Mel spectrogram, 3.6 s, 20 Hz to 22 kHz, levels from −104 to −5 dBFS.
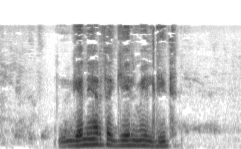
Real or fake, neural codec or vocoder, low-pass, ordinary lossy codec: real; none; 10.8 kHz; MP3, 48 kbps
